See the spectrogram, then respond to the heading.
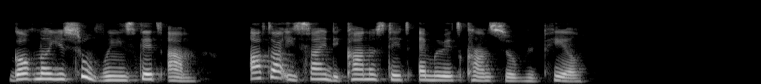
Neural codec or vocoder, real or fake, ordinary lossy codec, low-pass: autoencoder, 22.05 kHz, a latent of 192 numbers a frame, VITS, trained on one speaker; fake; none; 7.2 kHz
